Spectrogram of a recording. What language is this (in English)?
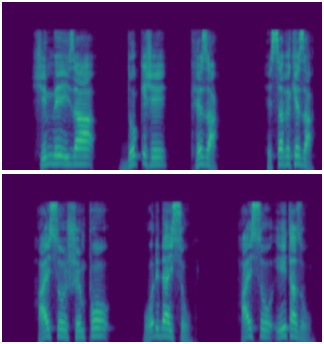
Gamo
